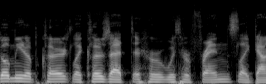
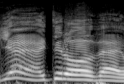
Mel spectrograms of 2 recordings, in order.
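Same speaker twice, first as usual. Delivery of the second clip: imagined defensive retort; 8 semitones higher, 10 dB louder than usual. Retold or imitated. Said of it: "And I'd be like".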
